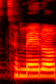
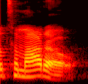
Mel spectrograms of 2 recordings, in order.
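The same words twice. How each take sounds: First: "tomato" said as "tuh-MAY-toe"; "tomato" with middle syllable "may". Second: "tomato" said as "tuh-MAH-toe"; "tomato" with middle syllable "mah". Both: Shown as a demonstration. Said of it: "I don't know if it's tomato, tomato".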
